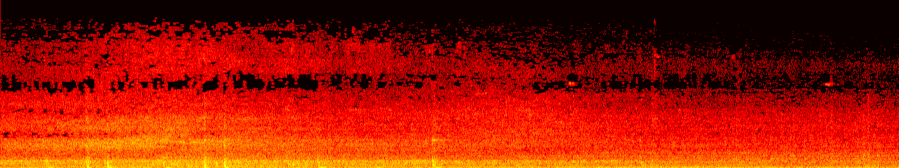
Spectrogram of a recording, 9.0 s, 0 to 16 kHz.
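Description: Sangi Railway Hokusei Line 270-series electric train, driven by nose-suspended traction motors, pulling away and fading into the distance. Its wheels give a few sharp clacks in the first few seconds.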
